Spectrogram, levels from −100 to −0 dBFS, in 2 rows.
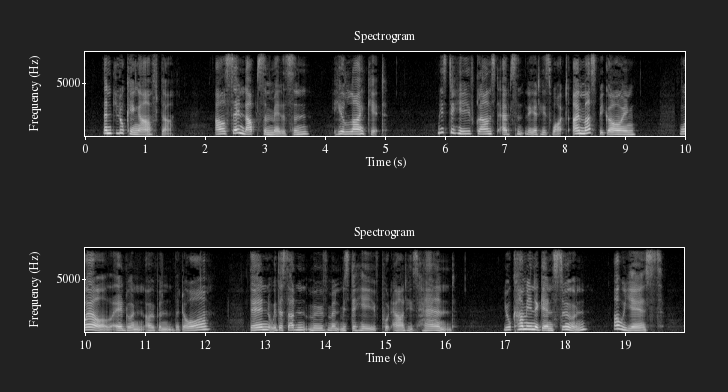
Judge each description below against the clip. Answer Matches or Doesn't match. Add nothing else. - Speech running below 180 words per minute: Matches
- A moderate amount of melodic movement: Doesn't match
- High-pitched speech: Matches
